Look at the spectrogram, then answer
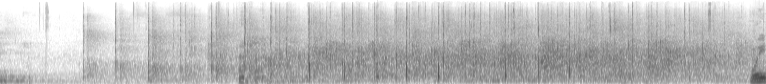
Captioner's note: applause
